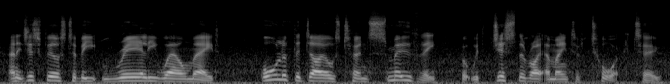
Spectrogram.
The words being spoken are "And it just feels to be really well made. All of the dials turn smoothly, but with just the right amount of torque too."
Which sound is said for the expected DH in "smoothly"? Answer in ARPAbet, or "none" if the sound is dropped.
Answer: DH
